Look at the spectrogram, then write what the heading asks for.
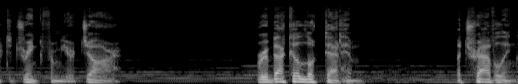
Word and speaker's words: Rebekah: Let the name arrive in you, softly. Rebekah. 3 syllables like the gentle turning of a page.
